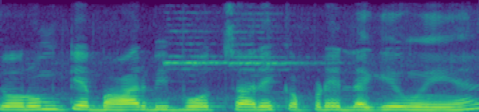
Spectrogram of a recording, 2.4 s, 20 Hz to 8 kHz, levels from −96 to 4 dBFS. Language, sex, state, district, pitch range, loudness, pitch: Hindi, female, Uttar Pradesh, Gorakhpur, 220-230 Hz, -15 LUFS, 225 Hz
